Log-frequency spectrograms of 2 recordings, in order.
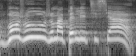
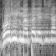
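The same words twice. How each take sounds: First: It is spoken at a calm, slow pace. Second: It is spoken very fast and rushed. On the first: The listener can understand it. The speaker calls it right. "Il faut dire bonjour, je m'appelle Laetitia" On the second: Nobody can understand it. The speaker calls it wrong. "je pense que personne n'a compris"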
